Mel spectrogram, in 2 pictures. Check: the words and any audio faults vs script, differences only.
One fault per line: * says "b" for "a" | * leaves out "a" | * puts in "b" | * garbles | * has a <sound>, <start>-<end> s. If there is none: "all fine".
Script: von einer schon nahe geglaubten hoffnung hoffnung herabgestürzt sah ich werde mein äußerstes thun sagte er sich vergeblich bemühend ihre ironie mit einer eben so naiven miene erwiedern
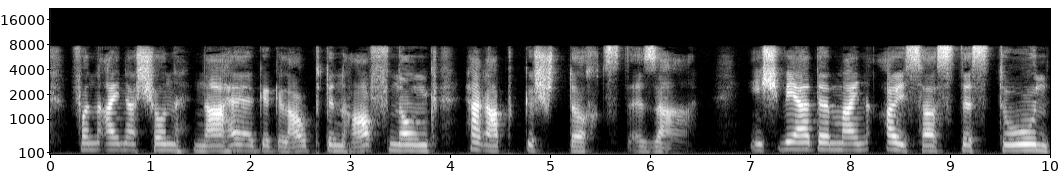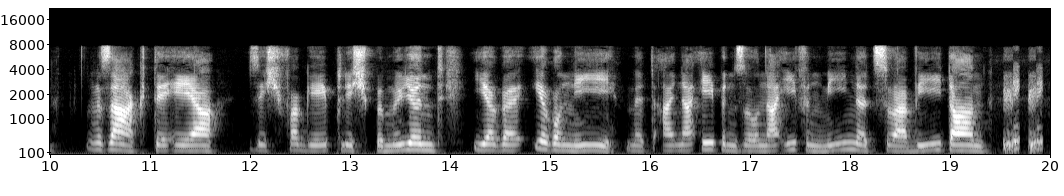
* leaves out "hoffnung"
* puts in "zu"
* has a laugh, 19.5-19.9 s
